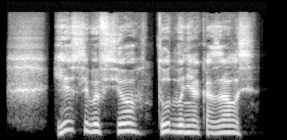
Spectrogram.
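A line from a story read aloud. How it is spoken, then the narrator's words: Sighing. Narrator (Russian): вздохнула оперативница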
